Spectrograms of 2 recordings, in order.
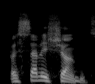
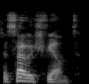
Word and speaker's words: Wesołych świąt: Wesołych świąt. Wesołych świąt.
